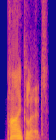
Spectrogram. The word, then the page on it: pikelet: British English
